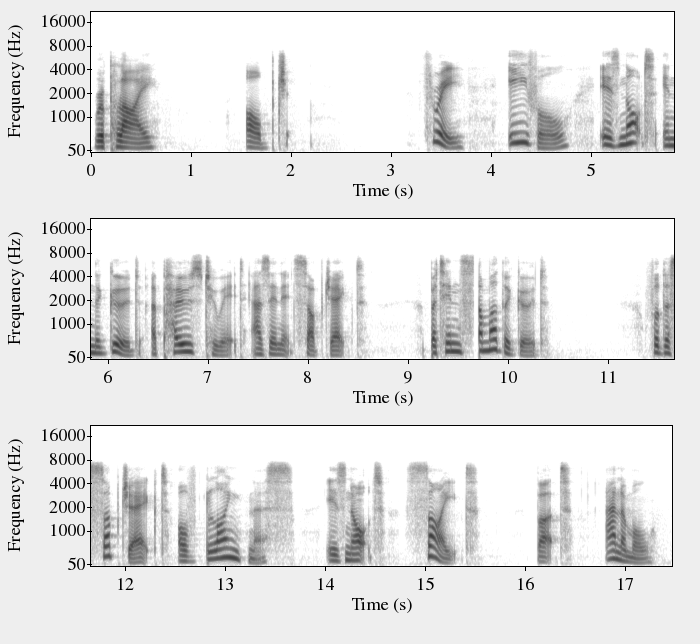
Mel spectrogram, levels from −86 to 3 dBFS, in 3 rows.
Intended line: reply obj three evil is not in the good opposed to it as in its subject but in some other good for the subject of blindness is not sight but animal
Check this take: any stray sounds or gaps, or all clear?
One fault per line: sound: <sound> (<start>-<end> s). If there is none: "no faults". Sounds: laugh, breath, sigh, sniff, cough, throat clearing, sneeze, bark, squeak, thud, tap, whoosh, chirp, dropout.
sound: dropout (9.7-9.7 s)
